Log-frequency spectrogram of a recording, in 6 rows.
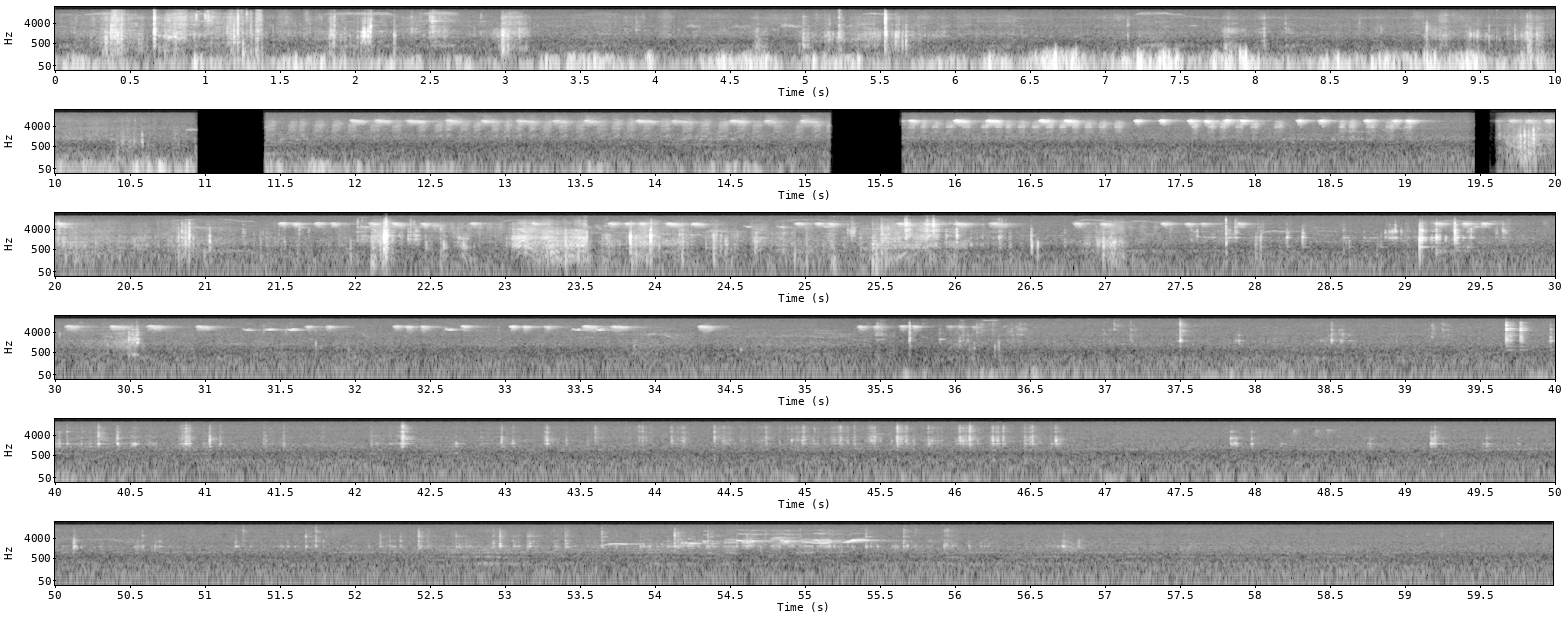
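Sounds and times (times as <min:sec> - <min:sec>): birds chirping: 0:11.4 - 0:36.4, 0:53.5 - 0:56.0.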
